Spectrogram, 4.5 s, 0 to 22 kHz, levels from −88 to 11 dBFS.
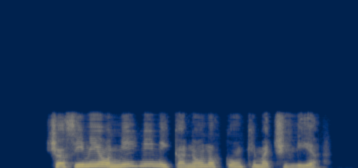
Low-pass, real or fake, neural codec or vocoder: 7.2 kHz; fake; codec, 16 kHz, 1.1 kbps, Voila-Tokenizer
